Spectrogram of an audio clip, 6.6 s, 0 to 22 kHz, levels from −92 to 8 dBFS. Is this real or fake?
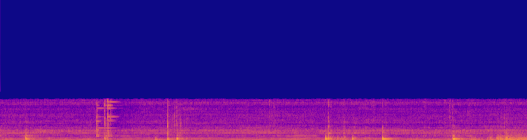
real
